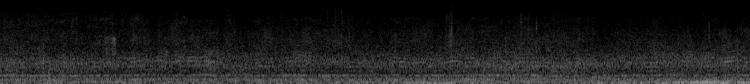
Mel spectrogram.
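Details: Hive of honey bees on 8 August 2018, repelling beewolf wasps (Philanthus triangulum) and carrying out an intruder below the landing board. A constant deep droning buzz that swells slightly louder toward the end.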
